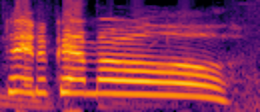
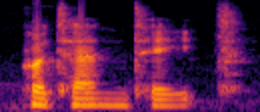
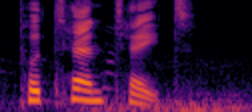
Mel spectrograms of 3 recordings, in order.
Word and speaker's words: potentate: Until potato camel! Gengi, I know you can say it right if you try. Can I, though? She doesn't want to try. Potentate. Potentate.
